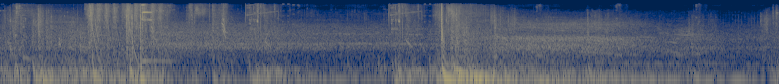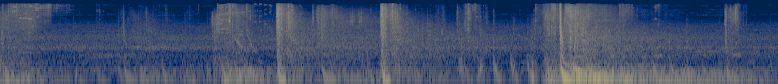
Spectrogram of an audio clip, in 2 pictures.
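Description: Video game gunfire crackles in short bursts.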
